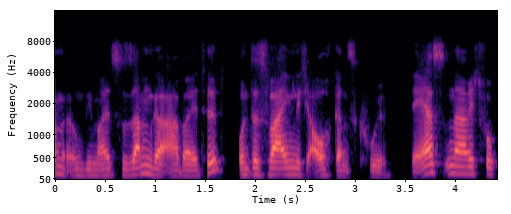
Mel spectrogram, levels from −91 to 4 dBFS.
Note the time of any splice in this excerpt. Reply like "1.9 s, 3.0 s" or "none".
1.7 s, 3.4 s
